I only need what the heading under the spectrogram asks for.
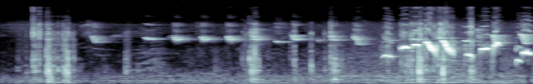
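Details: Greater green leafbird song: a steady run of high, slightly falling chirps that breaks into a loud, rapid, varied warble of sweeping whistled notes near the end, with scattered clicks at the start.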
